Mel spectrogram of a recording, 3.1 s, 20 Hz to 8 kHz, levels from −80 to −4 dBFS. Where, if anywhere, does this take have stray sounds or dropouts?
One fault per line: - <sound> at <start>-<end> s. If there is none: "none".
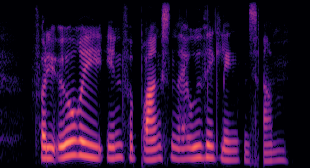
- dropout at 2.6-2.6 s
